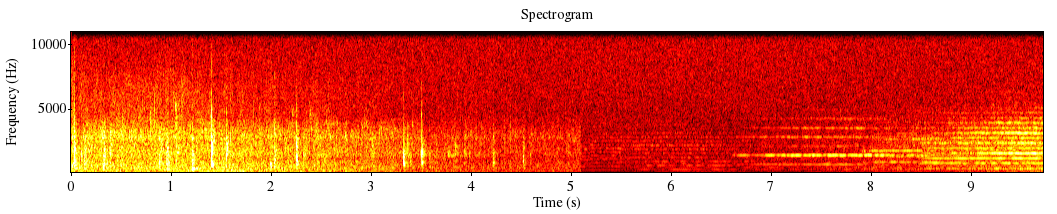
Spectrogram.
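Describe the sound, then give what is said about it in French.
Heavy rain hisses in the streets of Lyon, France, with scattered sharp drops spattering for about five seconds, then cuts to a quieter steady humming drone with faint tones. No one speaks. “Il pleut. Il pleut même beaucoup.”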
